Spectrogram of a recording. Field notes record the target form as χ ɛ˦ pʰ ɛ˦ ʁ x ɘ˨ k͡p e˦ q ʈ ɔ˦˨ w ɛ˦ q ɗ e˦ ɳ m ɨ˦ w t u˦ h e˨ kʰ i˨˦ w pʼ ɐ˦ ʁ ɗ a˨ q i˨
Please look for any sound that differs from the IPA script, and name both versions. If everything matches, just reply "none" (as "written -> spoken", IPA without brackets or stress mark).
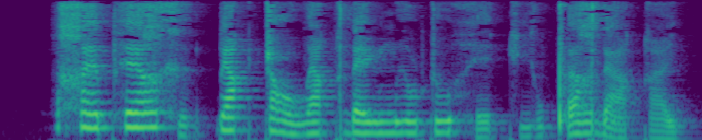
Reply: t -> ʈ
